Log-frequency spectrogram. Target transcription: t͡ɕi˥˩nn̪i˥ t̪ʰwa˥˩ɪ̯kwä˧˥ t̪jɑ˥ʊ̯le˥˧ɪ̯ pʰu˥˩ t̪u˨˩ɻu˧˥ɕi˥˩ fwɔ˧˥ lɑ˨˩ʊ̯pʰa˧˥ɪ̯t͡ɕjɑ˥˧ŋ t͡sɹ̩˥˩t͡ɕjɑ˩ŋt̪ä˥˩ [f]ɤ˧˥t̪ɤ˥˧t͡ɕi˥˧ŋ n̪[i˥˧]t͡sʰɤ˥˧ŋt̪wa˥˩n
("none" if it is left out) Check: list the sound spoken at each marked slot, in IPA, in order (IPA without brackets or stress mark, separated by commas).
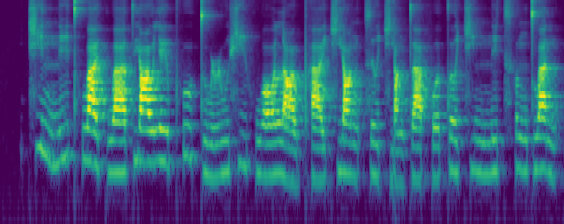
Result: f, i˥˧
